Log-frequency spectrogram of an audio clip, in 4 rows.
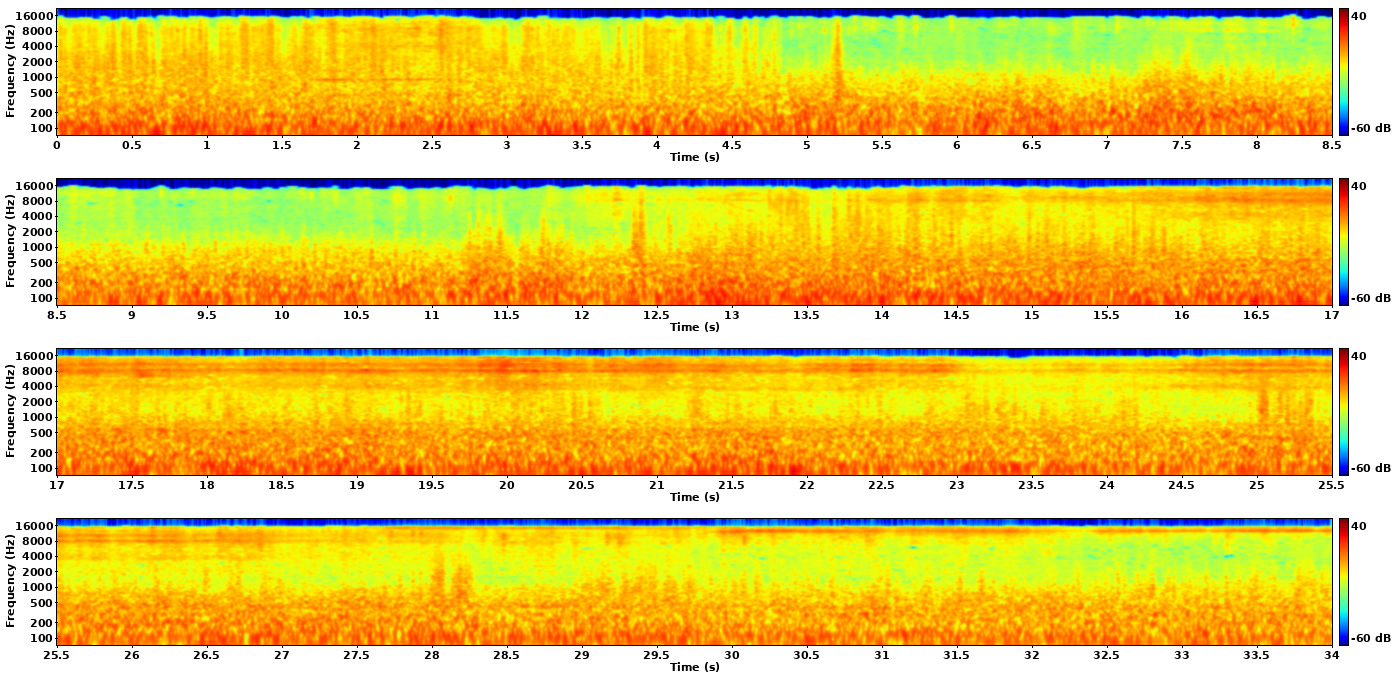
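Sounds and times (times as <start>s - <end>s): train wheels rushing on rails: 0.0s - 34.0s
wind buffeting microphone: 0.0s - 34.0s.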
